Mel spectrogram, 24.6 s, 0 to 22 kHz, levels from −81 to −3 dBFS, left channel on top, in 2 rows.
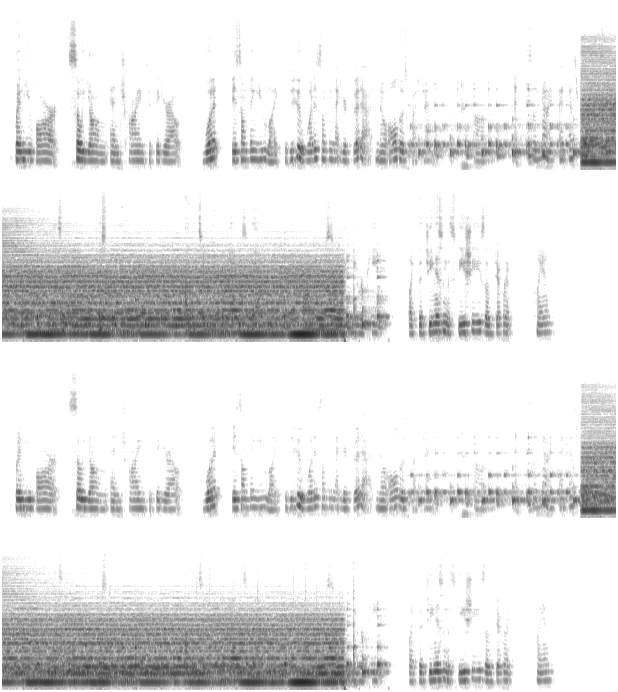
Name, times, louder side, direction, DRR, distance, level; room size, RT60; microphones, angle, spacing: voice 1, 0.3-1.1 1.3-3.5 4.0-4.3 4.6-8.7 9.4-9.6 10.6-13.0 13.4-15.5 15.9-19.9 20.4-22.4 23.0-23.2, left 3 dB, 65° left, 0.6 m, -40 dB
sound 1, 8.1-20.0, equal, 85° left, 1.0 m, -40 dB
sound 2, 11.6-19.1, left 1 dB, 45° left, 0.9 m, -25 dB
sound 3, 12.7-19.4, right 1 dB, 30° right, 0.4 m, -40 dB
2.5 x 2.4 x 2.7 m
head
